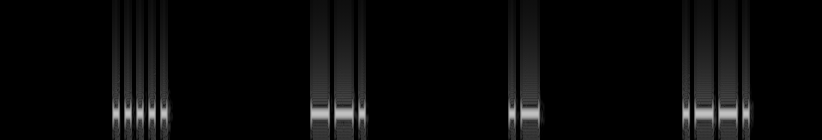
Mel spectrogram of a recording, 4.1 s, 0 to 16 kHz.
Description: Morse code, heard as a keyed tone, about 40 wpm, 700 Hz. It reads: 5 G A P
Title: USA Call Signs - 5 Characters - 8x Character Spacing - 40wpm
